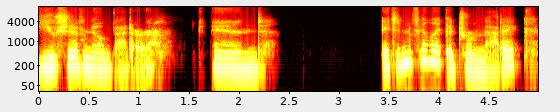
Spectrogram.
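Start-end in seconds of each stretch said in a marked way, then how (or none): none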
